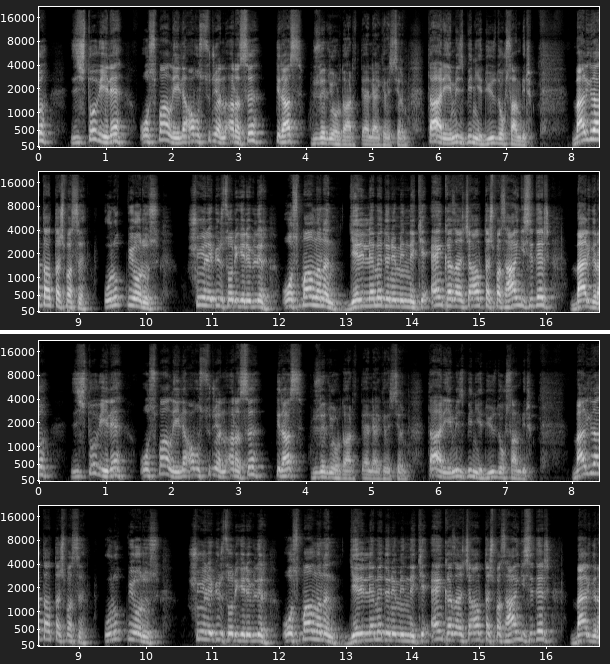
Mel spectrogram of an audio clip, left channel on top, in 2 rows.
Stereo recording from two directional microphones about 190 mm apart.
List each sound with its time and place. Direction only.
0.0 s a man's voice: 55° left (ahead or behind)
